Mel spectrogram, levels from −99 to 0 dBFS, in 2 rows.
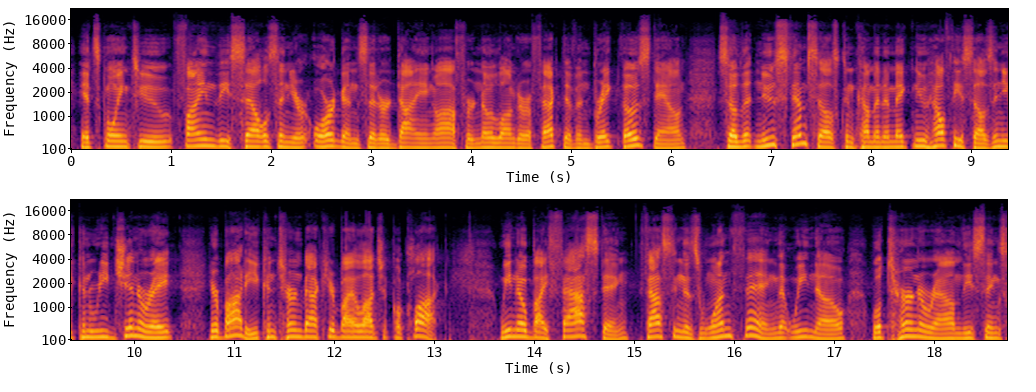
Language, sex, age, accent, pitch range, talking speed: English, male, 50-69, American, 135-165 Hz, 200 wpm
